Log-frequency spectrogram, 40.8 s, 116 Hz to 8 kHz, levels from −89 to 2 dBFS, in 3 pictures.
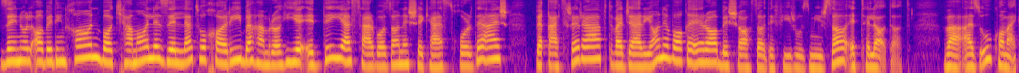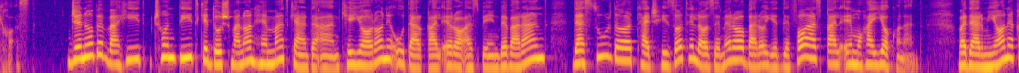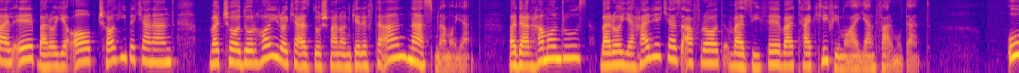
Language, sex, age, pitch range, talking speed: Persian, female, 30-49, 180-255 Hz, 140 wpm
